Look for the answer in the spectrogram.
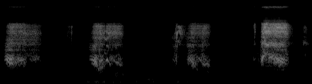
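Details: Satin bowerbird visiting a bower: four coarse, wheezy rasps in about three seconds, each roughly a third of a second long, plus a tiny click, with the last rasp the loudest.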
